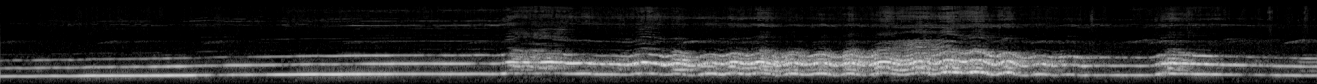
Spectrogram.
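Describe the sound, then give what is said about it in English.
A single tentative, rising howl from a lone wolf holds steady, then around the middle the pack joins in, several overlapping voices wavering and crossing in a loud chorus of wolf howls, with young wolves shouting and roaring, before it thins out again. “you're going to hear a very tentative howl from a lone wolf. And then after that, the pack of wolves will start opening up.”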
